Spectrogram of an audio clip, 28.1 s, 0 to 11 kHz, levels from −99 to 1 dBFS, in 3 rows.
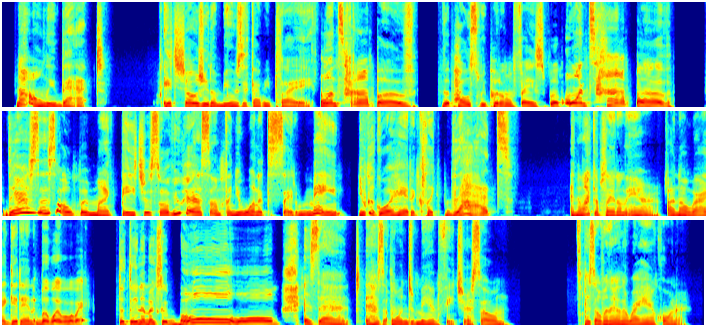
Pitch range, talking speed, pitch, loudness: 135-230 Hz, 190 wpm, 175 Hz, -13 LUFS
